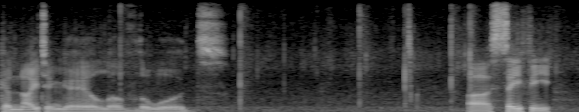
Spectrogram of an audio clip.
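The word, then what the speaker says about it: Safie: nightingale of the woods say fee spelt sa fi e it might be pronounced Sophie who mm excuse me there I had to sneeze very sudden s AF I say fee or Sophie I kind of like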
